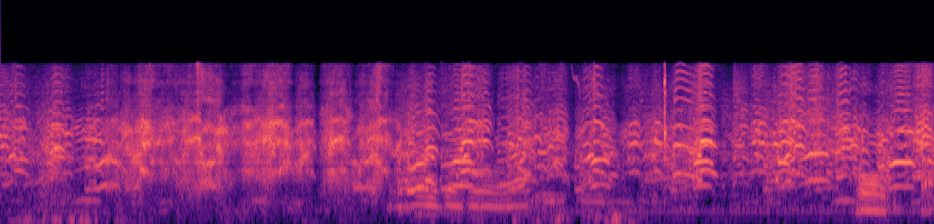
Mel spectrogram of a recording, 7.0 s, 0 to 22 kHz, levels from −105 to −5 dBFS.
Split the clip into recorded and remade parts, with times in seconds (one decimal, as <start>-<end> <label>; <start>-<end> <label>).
0.0-0.8 recorded; 0.8-3.0 remade; 3.0-7.0 recorded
